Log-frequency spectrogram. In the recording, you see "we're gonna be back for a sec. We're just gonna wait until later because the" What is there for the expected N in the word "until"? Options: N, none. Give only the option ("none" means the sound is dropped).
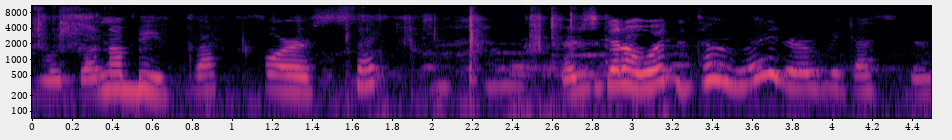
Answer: none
